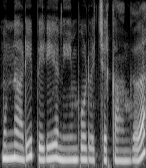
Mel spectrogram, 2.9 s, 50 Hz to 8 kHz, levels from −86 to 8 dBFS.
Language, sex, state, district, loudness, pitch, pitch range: Tamil, female, Tamil Nadu, Nilgiris, -15 LUFS, 205 Hz, 195-225 Hz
